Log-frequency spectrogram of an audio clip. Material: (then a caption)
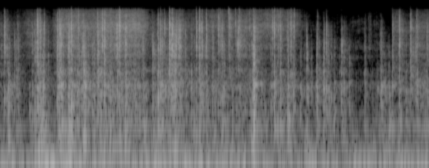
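Paper. A large, thin, crinkled sheet of white packing paper lies flat on a dark table while a flat hand presses it down, then lifts and folds it over. The result is a dense stream of bright, dry crinkling and crackling with quick, sharp snaps that stop almost instantly.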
